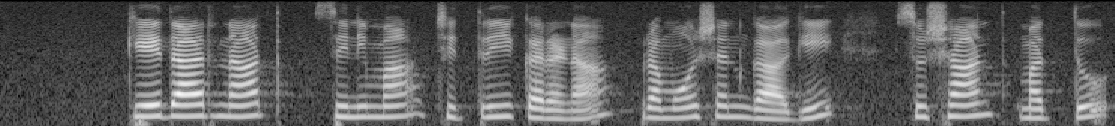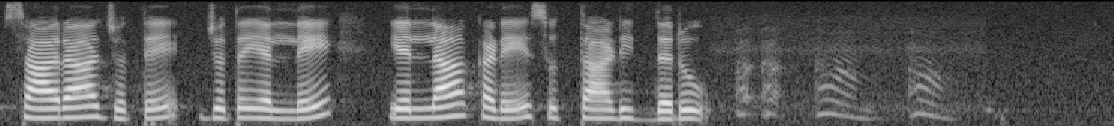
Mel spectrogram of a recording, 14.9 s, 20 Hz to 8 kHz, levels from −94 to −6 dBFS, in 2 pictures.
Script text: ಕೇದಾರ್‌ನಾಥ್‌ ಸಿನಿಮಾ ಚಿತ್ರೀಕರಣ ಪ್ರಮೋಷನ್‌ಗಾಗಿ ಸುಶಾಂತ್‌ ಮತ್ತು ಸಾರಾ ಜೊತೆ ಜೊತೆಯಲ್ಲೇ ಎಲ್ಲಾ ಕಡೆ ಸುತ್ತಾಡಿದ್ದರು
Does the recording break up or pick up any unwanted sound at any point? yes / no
yes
